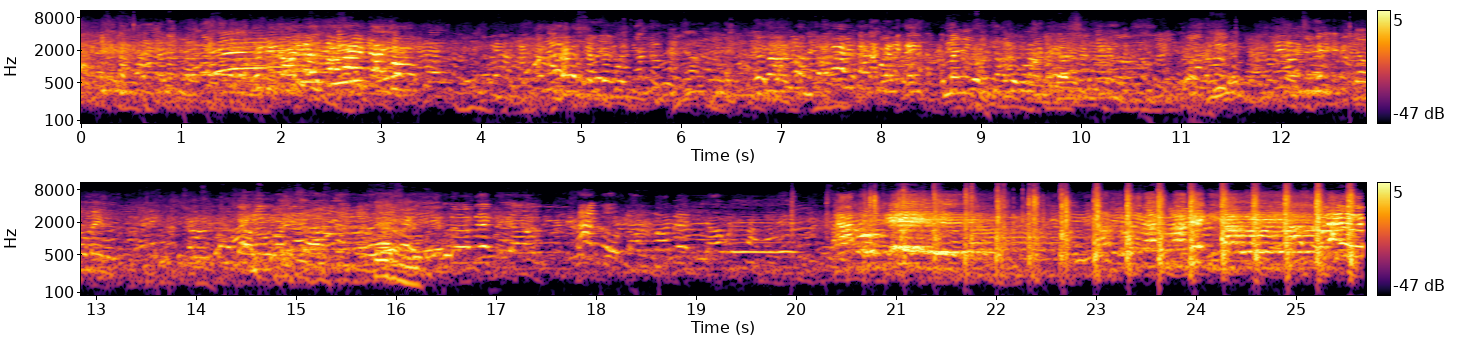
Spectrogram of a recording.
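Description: A crowd of women talk and call out loudly close by.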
